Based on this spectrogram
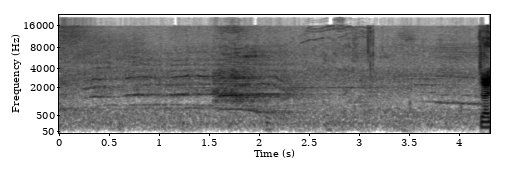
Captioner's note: audience cheering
